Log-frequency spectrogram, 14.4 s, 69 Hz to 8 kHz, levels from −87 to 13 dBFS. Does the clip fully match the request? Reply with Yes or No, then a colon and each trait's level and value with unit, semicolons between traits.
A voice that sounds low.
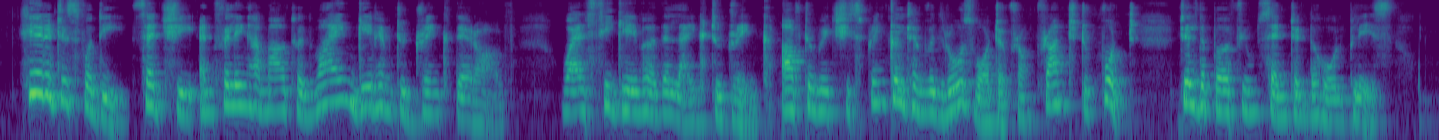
No: medium, 185 Hz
